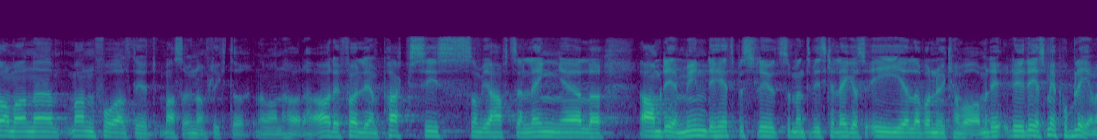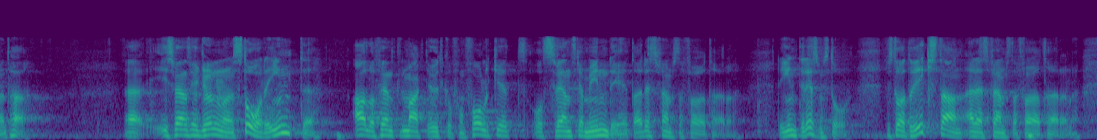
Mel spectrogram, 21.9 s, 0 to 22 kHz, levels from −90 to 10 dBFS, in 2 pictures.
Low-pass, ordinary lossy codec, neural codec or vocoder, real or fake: 7.2 kHz; AAC, 48 kbps; none; real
